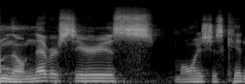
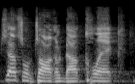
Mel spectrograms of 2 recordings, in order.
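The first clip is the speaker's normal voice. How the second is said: louder, retold irritated outburst; mock exasperation, pushed louder; pissed-off friend; 6 dB louder than usual. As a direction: imitate a friend losing patience. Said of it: "then he got pissed".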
